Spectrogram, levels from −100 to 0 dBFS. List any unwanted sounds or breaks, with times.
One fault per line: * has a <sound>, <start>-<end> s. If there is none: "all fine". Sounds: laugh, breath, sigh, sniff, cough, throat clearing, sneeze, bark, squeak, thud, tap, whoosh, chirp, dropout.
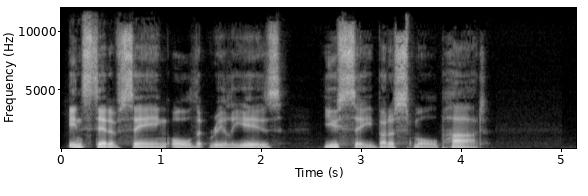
all fine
